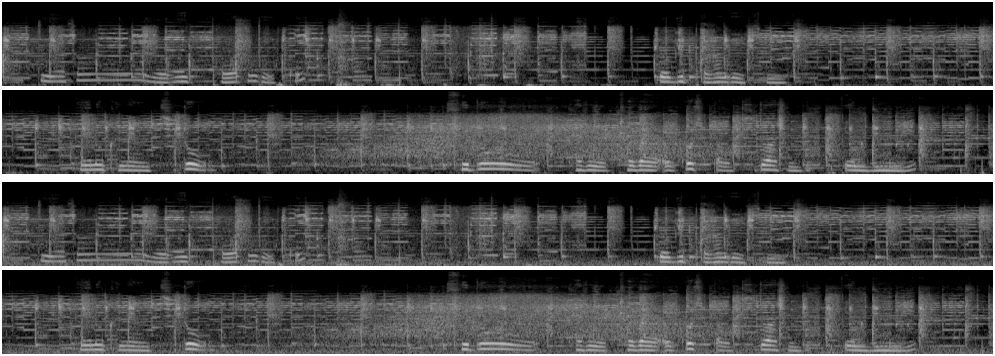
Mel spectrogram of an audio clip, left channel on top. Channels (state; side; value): noise; right; rumble, 16 dB below the sound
